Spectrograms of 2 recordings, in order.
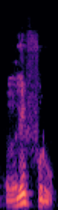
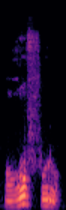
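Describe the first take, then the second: First: The first vowel is i. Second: The first vowel is u. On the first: "jangan baca ghifru" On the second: "jangan baca ghufru"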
